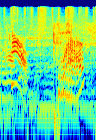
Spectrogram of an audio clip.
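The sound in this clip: People imitate a cat meowing. Two drawn-out human meows sound in turn, each bending up and then down in pitch, the second one longer than the first.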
